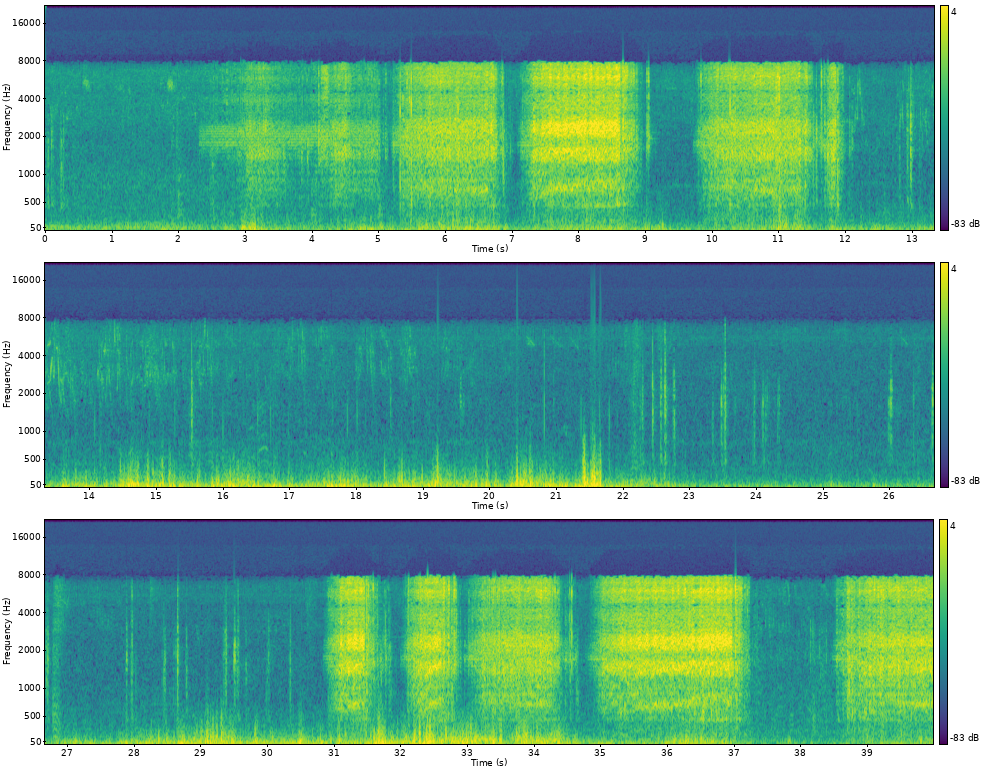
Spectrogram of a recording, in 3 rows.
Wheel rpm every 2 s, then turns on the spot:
0, 10, 50, 70, 40, 70, 0, 0, 0, 0, 0, 0, 0, 0, 0, 20, 60, 70, 50, 70.
2-4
